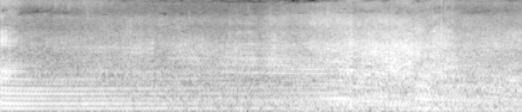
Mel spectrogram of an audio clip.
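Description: A race car at an SCCA Super Tour event at Watkins Glen drones with a steady, buzzing engine note that swells louder as the driver gets back on the throttle.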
